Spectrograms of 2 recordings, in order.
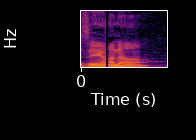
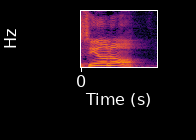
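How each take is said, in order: First: Said in the usual way. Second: "sí o no" higher and pressed, calling out; preacher pushing the congregation for a reply; emphatic repeat. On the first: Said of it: "A ver, ¿sí o no?". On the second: Shown as a demonstration. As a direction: demand the answer from the crowd.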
